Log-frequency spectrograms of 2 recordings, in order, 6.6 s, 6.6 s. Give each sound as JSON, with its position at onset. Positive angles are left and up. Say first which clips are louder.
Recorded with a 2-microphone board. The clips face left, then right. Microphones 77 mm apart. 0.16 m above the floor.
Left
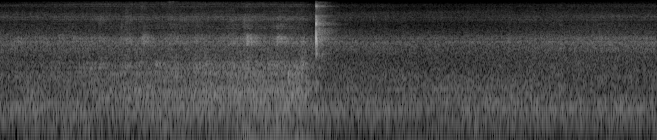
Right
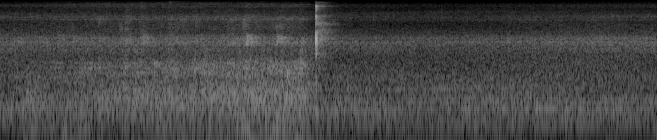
{"t": 0.2, "sound": "boiling", "louder": "right 1 dB", "side_deg": -75, "distance_m": 4.5}
{"t": 3.2, "sound": "breaking glass", "louder": "even", "side_deg": -15, "distance_m": 0.5}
